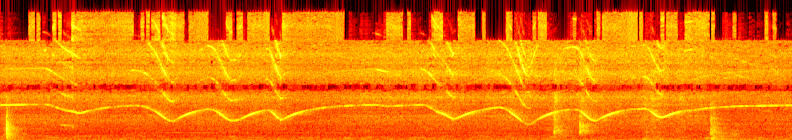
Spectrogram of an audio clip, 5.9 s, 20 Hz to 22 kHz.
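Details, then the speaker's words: High-pitched dental drill whine dipping in pitch as it cuts, with faint room noise, using an 018 bur for incisal reduction on teeth #7 and #8 for porcelain veneers with lingual chamfer margins. "So we'll go back to our 018. And we want to take a couple of millimeters off the top."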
